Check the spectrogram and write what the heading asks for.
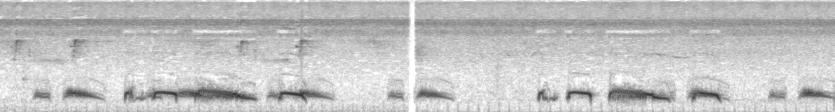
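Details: Two-voiced spotted dove calling used as a lure for males and females: warm, hollow coos grouped in rolling phrases with brief pauses between bursts, some notes dipping at the end. A thin constant hiss and a sharp click are also audible.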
